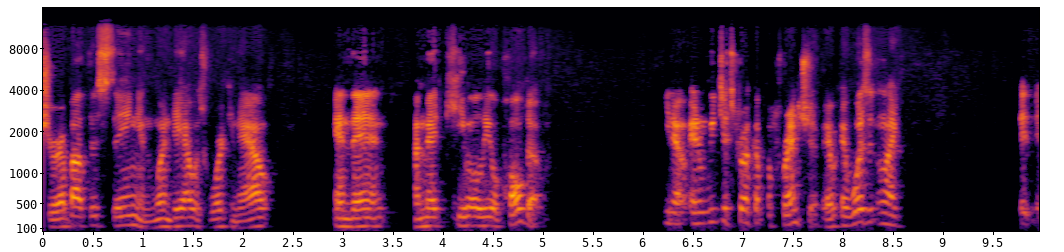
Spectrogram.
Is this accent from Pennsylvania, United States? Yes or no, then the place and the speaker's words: no; Santa Ana, California, United States; That's where I grew up. I grew up in Santa Ana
